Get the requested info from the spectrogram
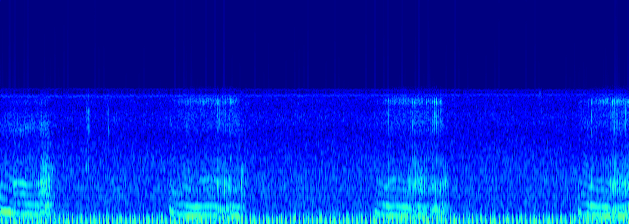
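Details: Sleeping pet cat snoring, with a continuous low buzzing rattle under drawn-out breathy snores that repeat roughly every three seconds. Nothing else stands out.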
